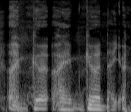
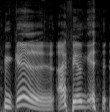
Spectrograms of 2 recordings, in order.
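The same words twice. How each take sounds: First: Said in the usual way. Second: High, loud sing-song I'm good; high goofy I'm good that sounds evil; silly high chirp. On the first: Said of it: "It's like I'm evil". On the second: Real, not acted. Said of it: "I sound so stupid".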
